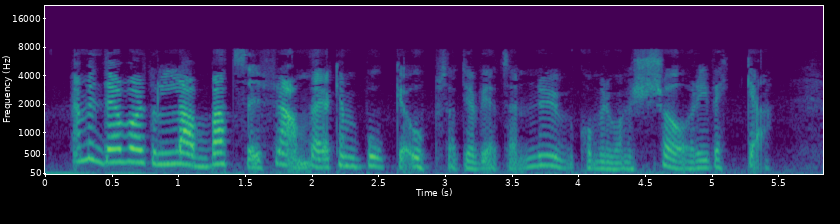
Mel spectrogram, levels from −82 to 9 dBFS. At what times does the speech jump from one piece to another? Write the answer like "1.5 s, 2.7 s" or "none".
2.0 s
